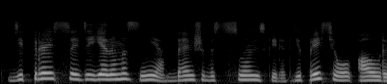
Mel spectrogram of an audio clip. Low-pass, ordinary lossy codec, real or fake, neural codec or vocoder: none; none; fake; codec, 16 kHz, 0.5 kbps, FunCodec, trained on Chinese and English, 25 frames a second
